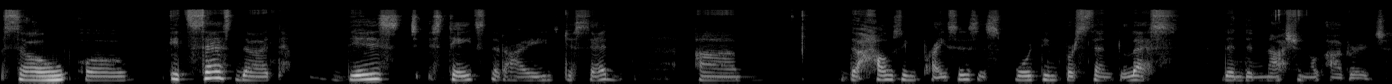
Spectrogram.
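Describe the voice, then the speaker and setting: At a very slow pace with long, frequent pauses, a woman with a Filipino accent speaks in a dark, mellow tone with ordinary pitch variation, the sound dry and close with no echo. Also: medium pitch for a woman, big swings in loudness. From Philippines. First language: Tagalog. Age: 60s. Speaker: retiree vlogger. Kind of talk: casual vlog talk. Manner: hesitant with fillers.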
